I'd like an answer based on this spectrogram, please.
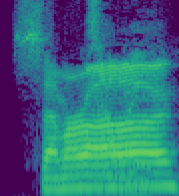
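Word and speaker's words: Semirhage: I have to believe supposedly they said how do you pronounce it? Samage. Samurro. Samurro is how they say in the audio books anyway.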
